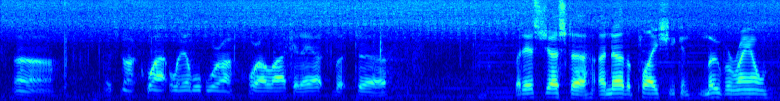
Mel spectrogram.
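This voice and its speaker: A man speaks at a moderate pace in a medium pitch, his loudness swinging widely and his fairly even intonation broken by long, frequent pauses. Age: 60s. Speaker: deer hunter. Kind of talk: casual chat. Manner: halting.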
